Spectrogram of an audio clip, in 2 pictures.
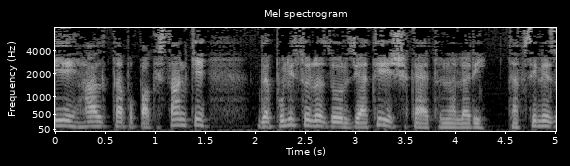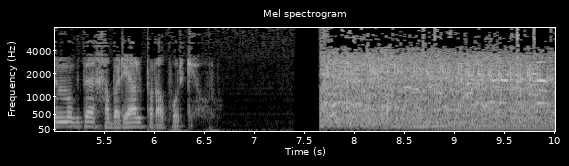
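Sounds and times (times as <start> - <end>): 
speech: 0.0 - 6.6
heavy traffic of trucks and Datsun pickups on the Spin Boldak–Chaman road: 7.6 - 9.9.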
